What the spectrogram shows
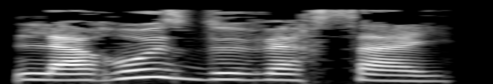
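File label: "La rose de versailles", French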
